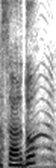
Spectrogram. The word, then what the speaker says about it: Сардо: Пане Сардо, пане Сардо, відчиніть. Треба казати сардо. Наголос на останньому складі.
